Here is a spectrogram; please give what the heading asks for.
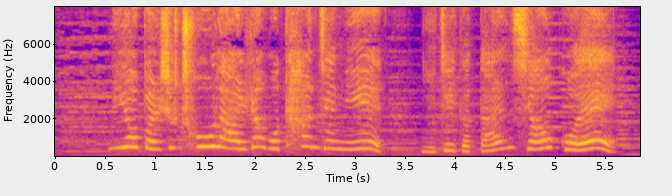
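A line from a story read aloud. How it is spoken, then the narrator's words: Shouting at full voice. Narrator (Chinese): 他用最大的嗓门大叫道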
